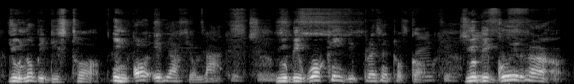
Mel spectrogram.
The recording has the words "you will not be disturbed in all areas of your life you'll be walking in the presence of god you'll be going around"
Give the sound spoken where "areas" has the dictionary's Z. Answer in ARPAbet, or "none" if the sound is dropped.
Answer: S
